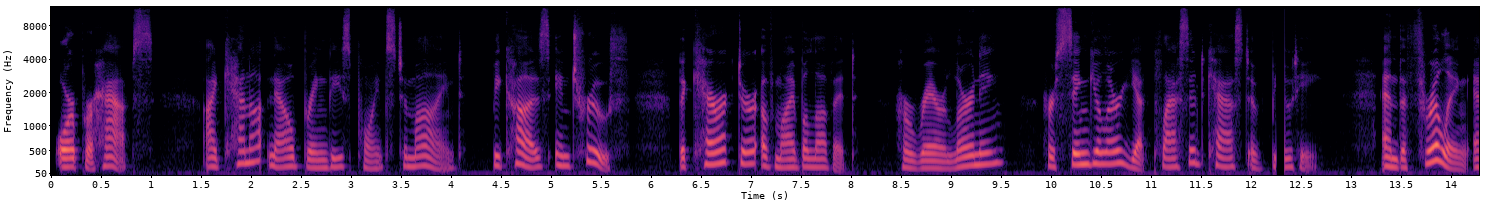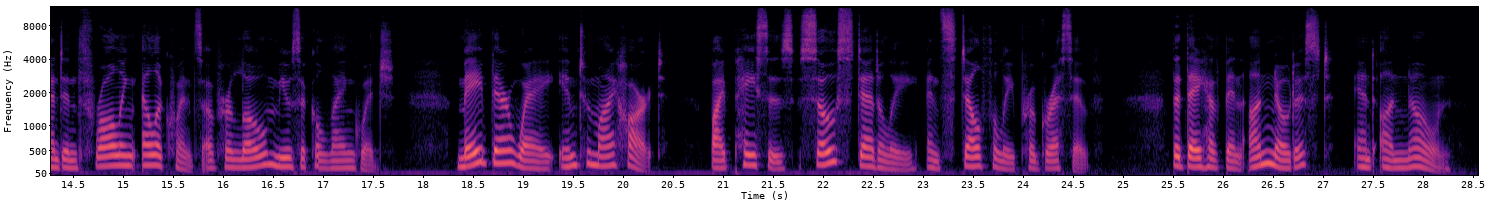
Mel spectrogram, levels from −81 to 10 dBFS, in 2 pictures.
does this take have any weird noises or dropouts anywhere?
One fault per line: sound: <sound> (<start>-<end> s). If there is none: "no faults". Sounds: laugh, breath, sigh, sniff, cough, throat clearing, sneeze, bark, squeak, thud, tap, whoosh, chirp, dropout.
sound: dropout (12.2-12.3 s)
